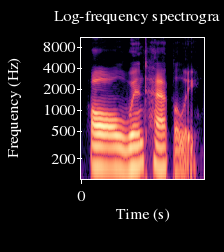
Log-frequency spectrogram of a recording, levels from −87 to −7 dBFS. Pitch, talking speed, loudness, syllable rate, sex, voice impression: 145 Hz, 145 wpm, -15 LUFS, 4.8 syllables/s, male, very masculine, very adult-like, old, slightly thick, relaxed, slightly powerful, slightly bright, slightly soft, slightly muffled, slightly fluent, slightly raspy, slightly cool, intellectual, slightly refreshing, very sincere, calm, slightly mature, slightly friendly, slightly reassuring, very unique, slightly elegant, wild, slightly sweet, lively, kind, slightly intense, slightly modest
